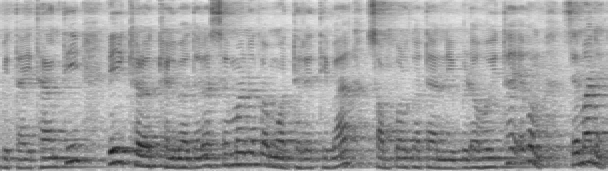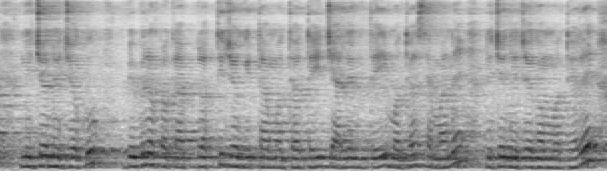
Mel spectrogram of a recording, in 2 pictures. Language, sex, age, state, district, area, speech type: Odia, male, 18-30, Odisha, Khordha, rural, spontaneous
